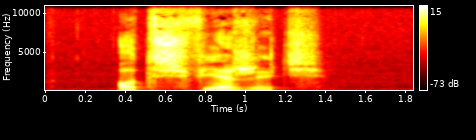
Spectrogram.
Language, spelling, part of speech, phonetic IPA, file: Polish, odświeżyć, verb, [ɔtʲˈɕfʲjɛʒɨt͡ɕ], Pl-odświeżyć.ogg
